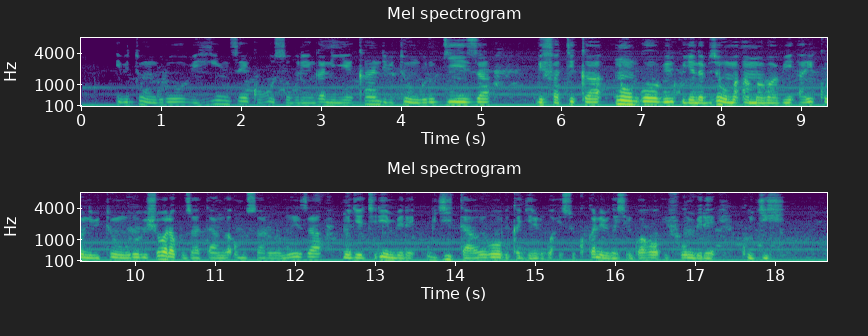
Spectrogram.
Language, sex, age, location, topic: Kinyarwanda, male, 18-24, Huye, agriculture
